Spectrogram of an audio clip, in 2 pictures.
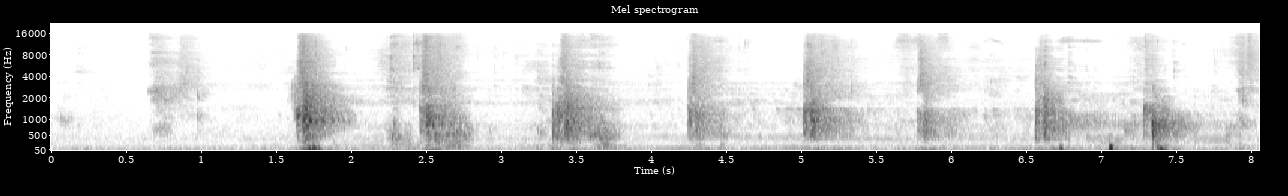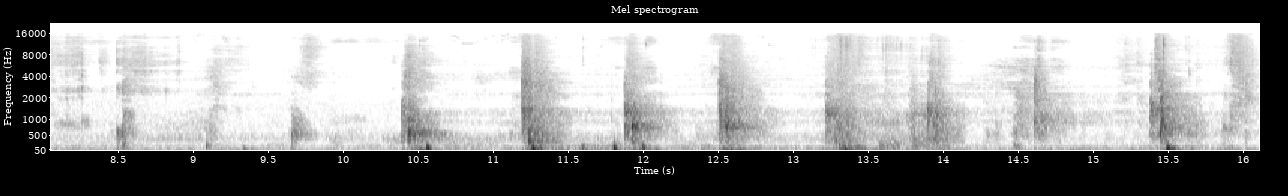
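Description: Footsteps, about fifteen to twenty evenly paced steps, coming down a staircase and across a hard tiled floor.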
